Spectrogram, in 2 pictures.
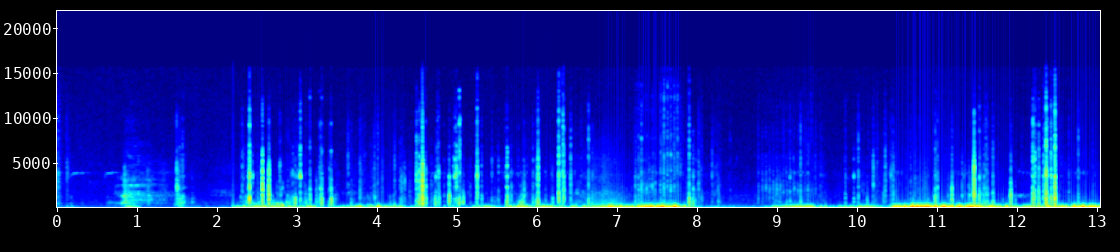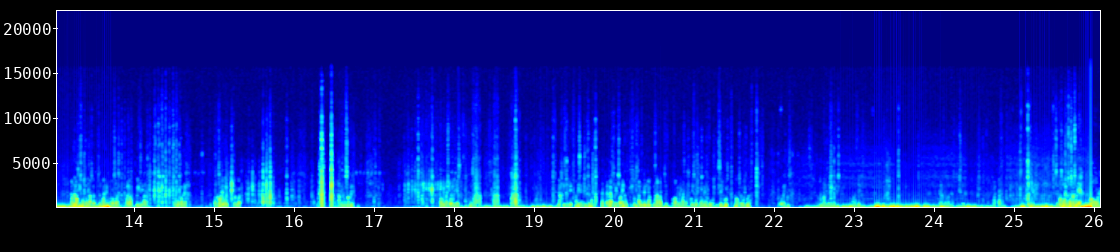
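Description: Repeated clinks and knocks of metal bolts, nuts and frame parts being handled and fitted as the table is bolted back together, with long stretches of low rumble.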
